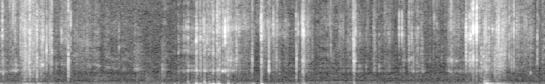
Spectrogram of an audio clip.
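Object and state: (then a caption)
Soap bar being shaved. A hand-sized solid cream bar of soap is shaved with a metal utility blade that curls off shavings. Soft, crisp scraping strokes come in uneven bursts with a dull low body and a bright, crinkly edge, plus a few sharper clicks in between.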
